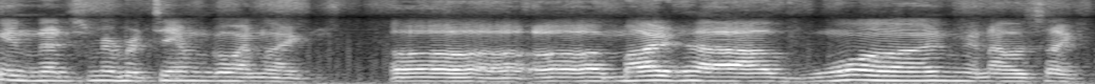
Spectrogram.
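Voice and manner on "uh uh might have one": sheepish hesitant admission. Retold or imitated. Tim sheepishly admits warrant.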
